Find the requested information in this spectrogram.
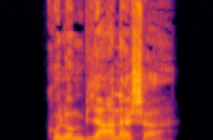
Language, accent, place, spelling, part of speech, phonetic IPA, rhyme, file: German, Germany, Berlin, kolumbianischer, adjective, [kolʊmˈbi̯aːnɪʃɐ], -aːnɪʃɐ, De-kolumbianischer.ogg
- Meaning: inflection of kolumbianisch: 1. strong/mixed nominative masculine singular 2. strong genitive/dative feminine singular 3. strong genitive plural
